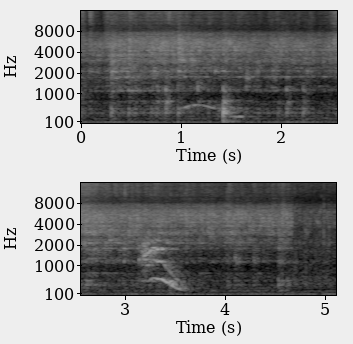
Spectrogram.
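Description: Whole spices and shahjeera sizzle and crackle in hot oil in a home kitchen, a steady bright frying hiss close by, with some scraping and clinks of utensils.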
